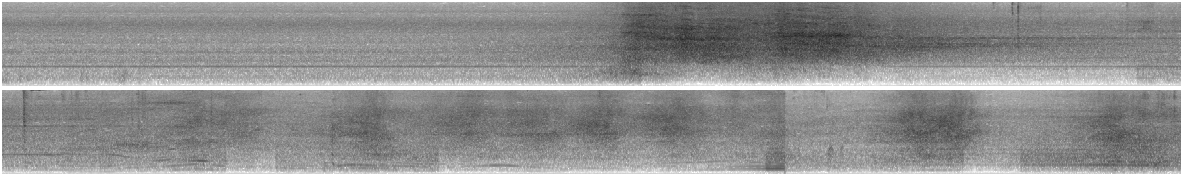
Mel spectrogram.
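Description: A train rushing past over the level crossing, loudest about eight to eleven seconds in and then fading, after a steady tone at the start. Then, with the barriers up, a line of cars pulls away over the crossing, their engines rising and falling in pitch as they accelerate and pass close by.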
